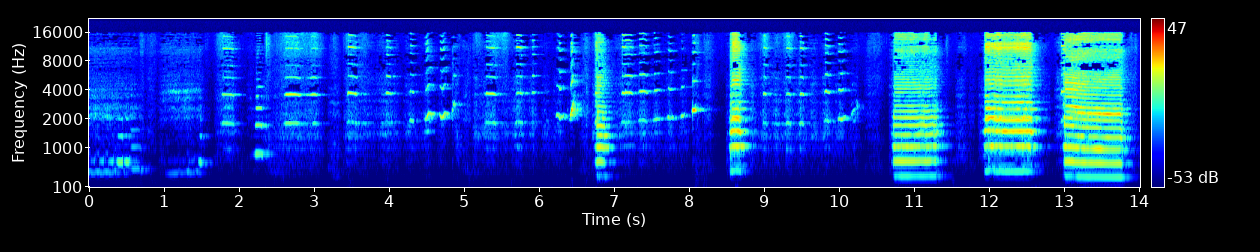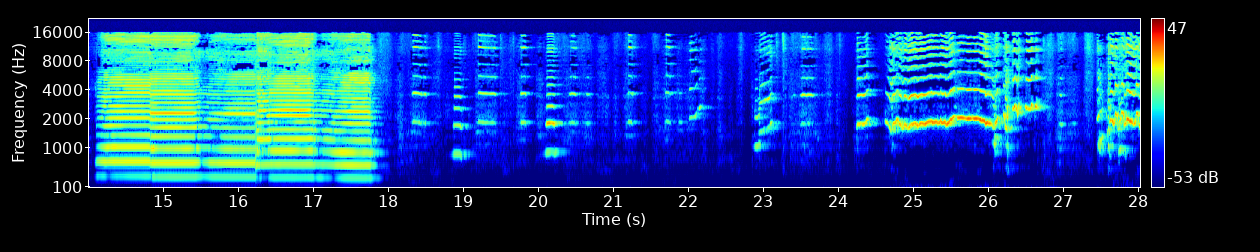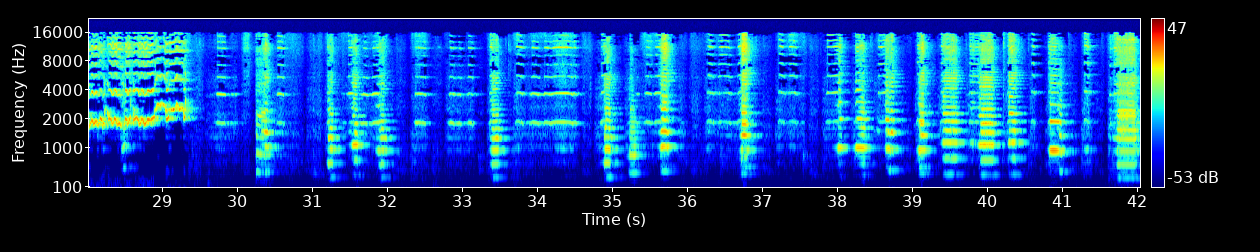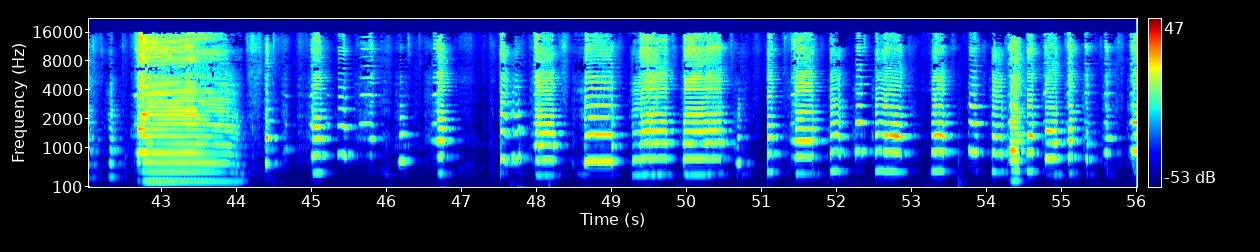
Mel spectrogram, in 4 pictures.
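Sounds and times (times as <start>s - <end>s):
soprano saxophone: 0.0s - 20.7s, 22.9s - 56.0s.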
